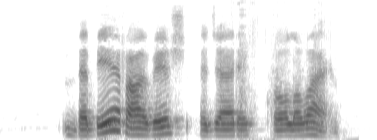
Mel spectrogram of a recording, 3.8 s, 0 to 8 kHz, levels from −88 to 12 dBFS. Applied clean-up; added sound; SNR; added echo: neural separator model SepFormer DNS4.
